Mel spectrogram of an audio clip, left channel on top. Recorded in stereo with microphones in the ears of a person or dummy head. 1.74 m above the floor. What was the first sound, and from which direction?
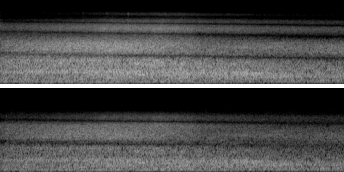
A vehicle, 45° left (ahead or behind).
